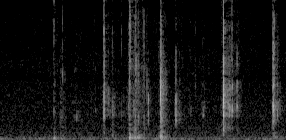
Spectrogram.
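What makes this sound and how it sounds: A utility knife blade carves thin curls off the surface of a solid blue oval bar of soap held in a hand with long nails, its wrapper lying untouched nearby. About eight short, crisp, bright scraping clicks sound apart over a quiet background, each cut dying away almost at once.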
